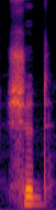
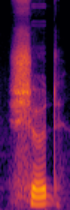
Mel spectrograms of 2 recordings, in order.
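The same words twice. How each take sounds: First: The word has a short, reduced vowel. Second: The word has a full, clear vowel. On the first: "The weak form before consonants" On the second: "I'll read the strong and the weak form"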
